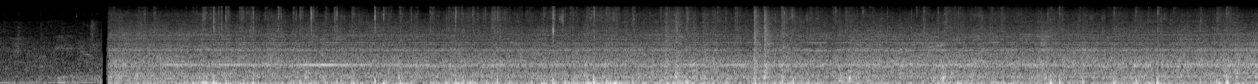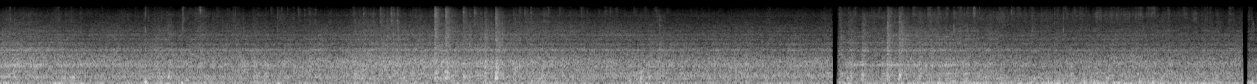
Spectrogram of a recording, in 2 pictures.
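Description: Inside the Kanpur–Kathgodam Garib Rath as it runs near Rudrapur, the coach carries a loud steady rumble with rhythmic clickety-clack of the wheels and rattling throughout, while faint voices murmur beneath.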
